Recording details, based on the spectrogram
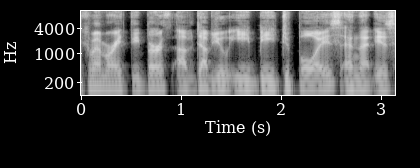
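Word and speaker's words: Du Bois: On this day in legal history, February 23rd, we commemorate the birth of Web Dubo. and that is how it is pronounced.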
